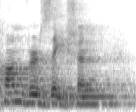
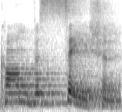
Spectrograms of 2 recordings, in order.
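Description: First: The middle consonant is a buzzing Z sound. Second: The middle consonant is a hissing S sound. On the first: The speaker calls it wrong. "It is not conversation" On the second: The speaker calls it right. "We have to pronounce it like conversation"

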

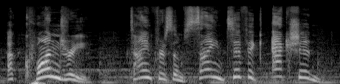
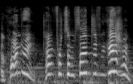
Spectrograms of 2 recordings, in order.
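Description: First: The line is spoken at a normal speed. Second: The line is spoken very quickly.

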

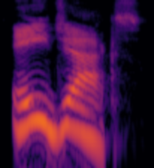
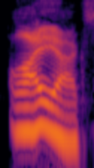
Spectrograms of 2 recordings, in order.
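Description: First: The name is said the local Canadian way. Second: The name is said the European way.

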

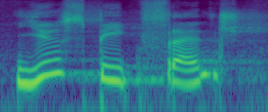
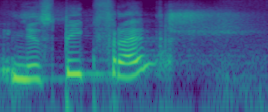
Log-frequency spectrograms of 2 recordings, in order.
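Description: First: The pitch falls at the end. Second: The pitch rises at the end. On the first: It is stated as a fact. "that's a normal sentence and that ends with a full stop" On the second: It is asked as a question. "if I raise my tone and I say"

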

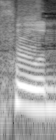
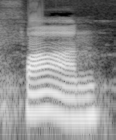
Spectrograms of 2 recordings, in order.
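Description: First: The vowel is a rounded 'oo' sound. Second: The vowel is an open 'uh' sound. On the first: The speaker calls it wrong. "jangan dibaca fun" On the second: The speaker calls it right. "tetapi dibaca fun"

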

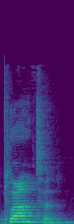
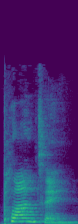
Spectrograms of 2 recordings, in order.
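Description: First: The stress is on the first syllable. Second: The stress is on the second syllable.

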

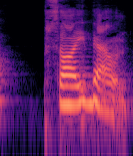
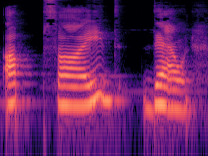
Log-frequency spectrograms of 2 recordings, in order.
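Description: First: The two d sounds merge into one. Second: Both d sounds are pronounced separately. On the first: "فبنطير واحدة منهم في النطق فبنقول" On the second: "وممكن تقولها upside down"

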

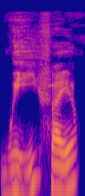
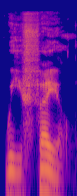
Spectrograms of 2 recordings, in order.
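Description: First: It is an outraged question stressing we. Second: It is a deep, low, firm statement. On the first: The speaker is outraged at the idea that they could fail. The speaker calls it wrong. "An accent of indignant astonishment, laying the principal emphasis on the word "we."" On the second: The speaker accepts that if they fail, all is over. The speaker calls it right. "with the simple period, modulating the voice to a deep, low, resolute tone"

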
